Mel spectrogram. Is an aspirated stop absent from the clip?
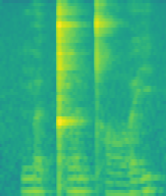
no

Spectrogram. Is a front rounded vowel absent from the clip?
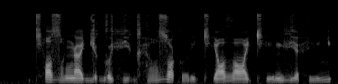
no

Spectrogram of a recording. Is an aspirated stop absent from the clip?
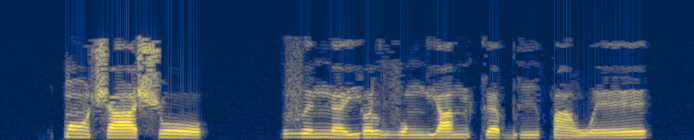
yes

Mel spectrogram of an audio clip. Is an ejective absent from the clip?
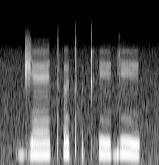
no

